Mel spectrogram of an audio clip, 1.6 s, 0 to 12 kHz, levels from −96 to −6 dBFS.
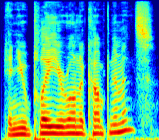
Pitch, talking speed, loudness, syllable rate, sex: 170 Hz, 225 wpm, -16 LUFS, 6.5 syllables/s, male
